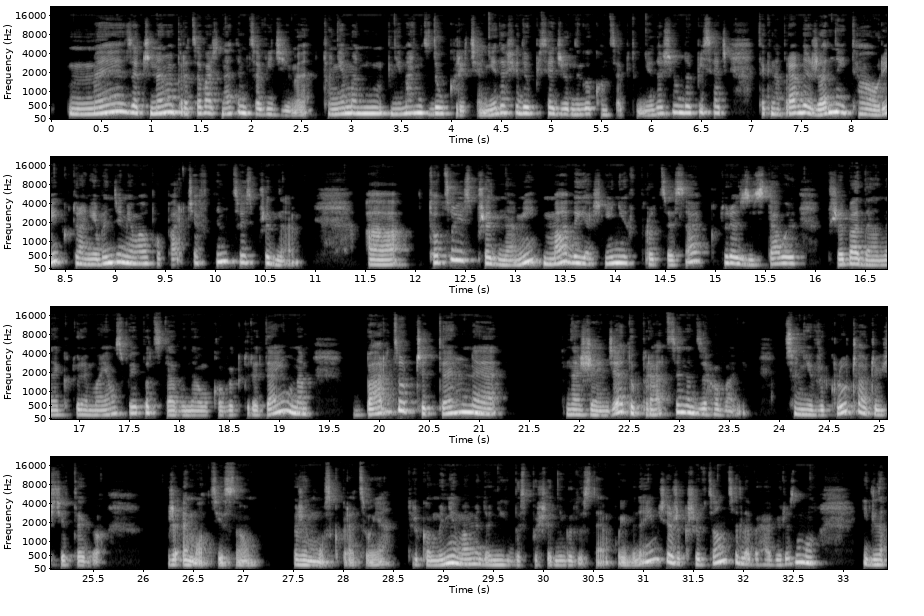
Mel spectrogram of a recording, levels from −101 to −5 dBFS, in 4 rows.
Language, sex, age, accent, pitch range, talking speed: Polish, female, 20-39, native, 175-235 Hz, 170 wpm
